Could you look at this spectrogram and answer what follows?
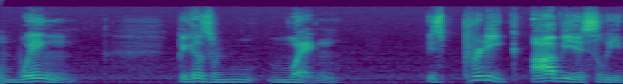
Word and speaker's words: Ving: in his ear that v is the w sound so he spelled it v-i-n-g now i've later heard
